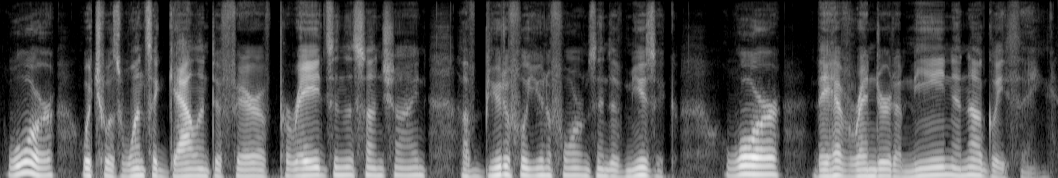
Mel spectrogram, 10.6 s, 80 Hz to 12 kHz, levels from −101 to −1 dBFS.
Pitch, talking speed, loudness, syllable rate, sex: 130 Hz, 155 wpm, -20 LUFS, 4.5 syllables/s, male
